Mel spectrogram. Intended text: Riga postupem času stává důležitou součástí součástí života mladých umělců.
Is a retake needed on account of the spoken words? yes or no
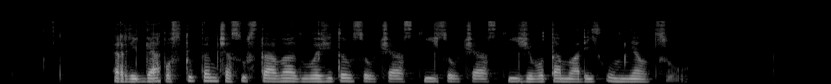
no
